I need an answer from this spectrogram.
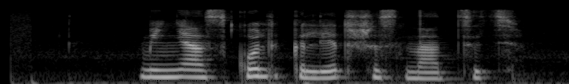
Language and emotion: Russian, neutral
